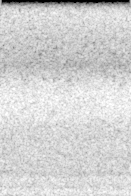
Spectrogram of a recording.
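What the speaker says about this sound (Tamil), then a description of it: "தண்ணி திறந்து விட்டுருக்காங்க." Water rushes through the open gates of the Vendipalayam river barrage near Erode. It makes a loud, close, steady roar of churning water with no voices.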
